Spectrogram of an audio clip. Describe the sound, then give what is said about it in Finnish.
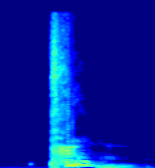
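A single loud sneeze: a faint catch of breath, then a sharp explosive burst that trails off into a falling voiced tail, over a low steady hum. “Aivastan mm. ihan juuri pieni hetki.”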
